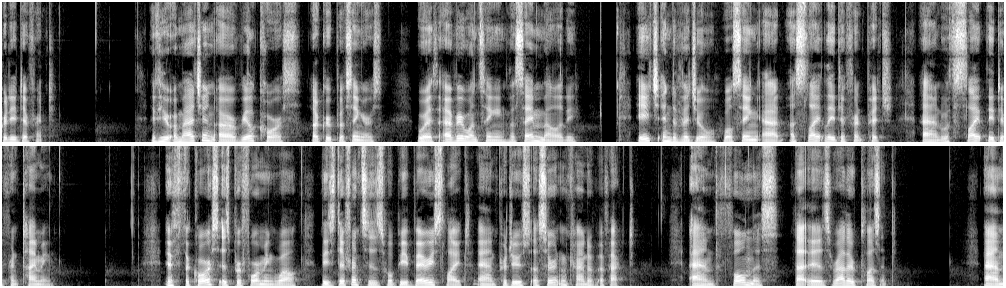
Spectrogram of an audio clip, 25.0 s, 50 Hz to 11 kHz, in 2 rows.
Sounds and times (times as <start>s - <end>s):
Speech: 0.0s - 0.8s, 1.8s - 13.3s, 14.5s - 23.8s, 24.8s - 25.0s.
